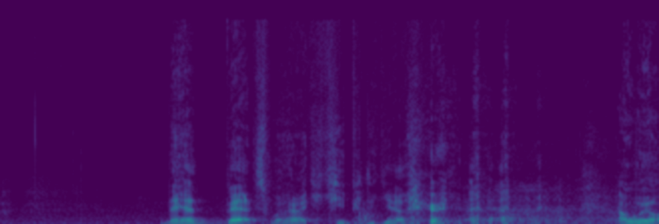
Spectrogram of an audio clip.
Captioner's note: laughs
